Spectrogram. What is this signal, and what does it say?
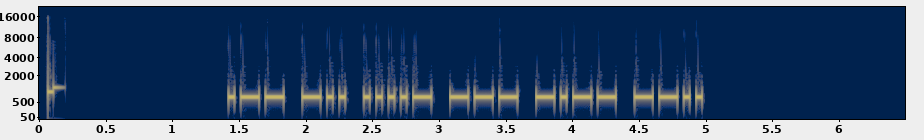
Morse code, heard as a keyed tone, about 25 wpm, 700 Hz. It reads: WD4OYZ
